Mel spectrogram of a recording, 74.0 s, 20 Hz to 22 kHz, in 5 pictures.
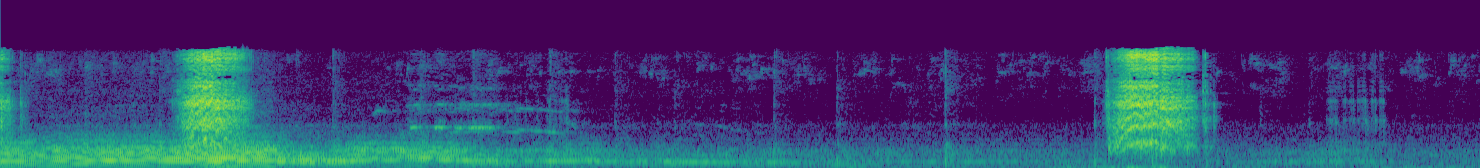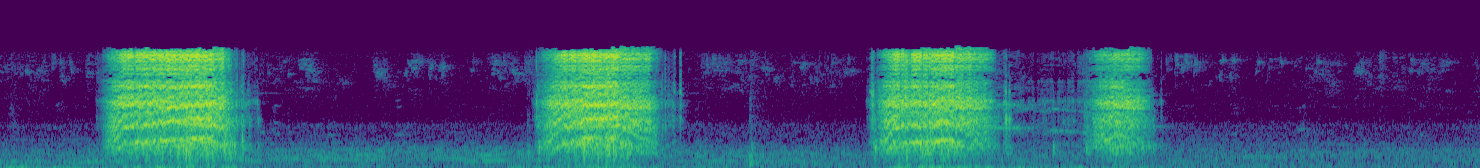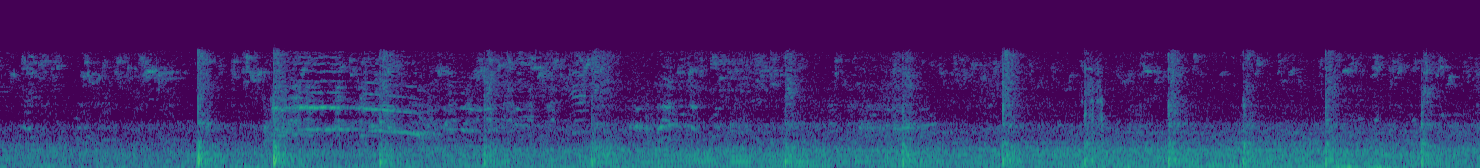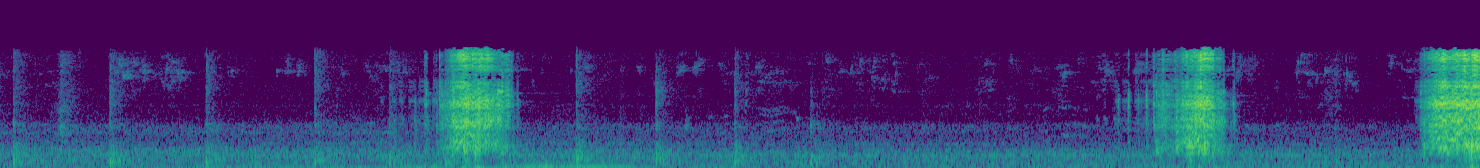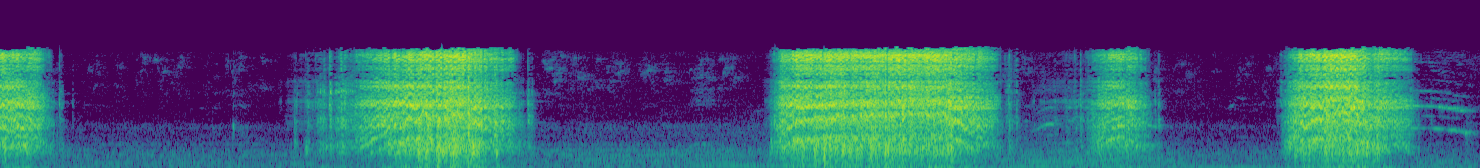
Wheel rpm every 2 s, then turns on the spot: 10, 10, 0, 0, 0, 20, 0, 10, 60, 0, 40, 10, 50, 10, 0, 0, 0, 0, 0, 0, 0, 0, 0, 0, 10, 0, 0, 0, 10, 40, 0, 80, 20, 80, 60, 10, 40.
16-18 20-22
